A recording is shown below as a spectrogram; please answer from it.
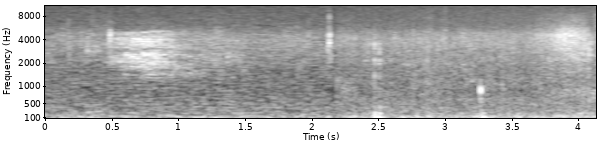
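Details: Harbour porpoises in the Førdefjord, western Norway, seen from shore, surface with two short, hissing puffs of breath about three seconds apart, with faint water splashes and ticks in between.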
